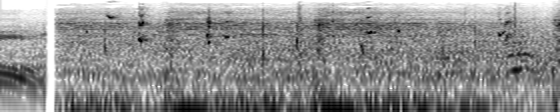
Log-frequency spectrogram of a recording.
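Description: Basketball game sound in an arena, cutting in abruptly just after a brief dropout: a ball dribbling on the hardwood court over crowd noise and music with a heavy bass over the arena speakers.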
